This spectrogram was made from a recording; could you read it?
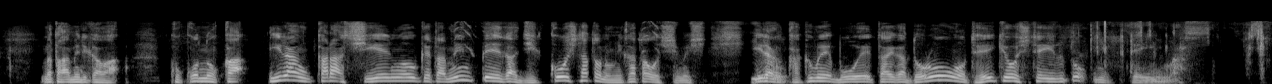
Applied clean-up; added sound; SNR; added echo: neural mask model Resemble Enhance denoiser.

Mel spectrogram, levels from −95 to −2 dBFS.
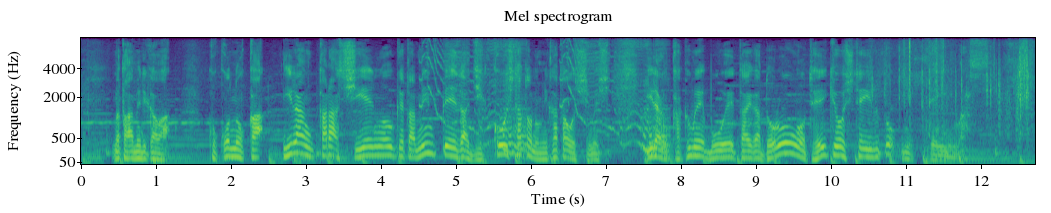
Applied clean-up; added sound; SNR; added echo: none; Cupboard open or close; 7 dB; none.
